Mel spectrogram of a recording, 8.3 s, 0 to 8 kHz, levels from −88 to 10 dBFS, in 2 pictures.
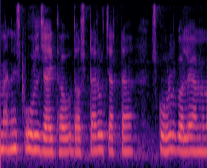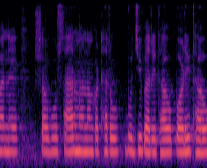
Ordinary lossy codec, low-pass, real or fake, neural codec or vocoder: none; 7.2 kHz; fake; vocoder, 22.05 kHz, 80 mel bands, WaveNeXt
